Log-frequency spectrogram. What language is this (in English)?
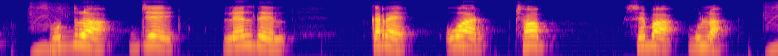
Bangla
